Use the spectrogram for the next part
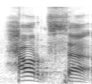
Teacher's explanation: را کو موٹا کریں گے، ثا پہ زبان نکالیں گے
